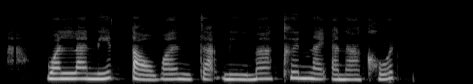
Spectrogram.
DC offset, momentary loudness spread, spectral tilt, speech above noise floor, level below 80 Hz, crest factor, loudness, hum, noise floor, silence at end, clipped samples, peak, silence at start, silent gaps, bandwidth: under 0.1%; 9 LU; -6.5 dB/octave; 51 dB; -78 dBFS; 20 dB; -25 LUFS; none; -75 dBFS; 0.8 s; under 0.1%; -4 dBFS; 0.1 s; none; 10 kHz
